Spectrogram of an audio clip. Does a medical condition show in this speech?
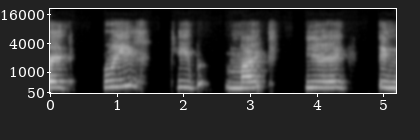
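Yes: cerebral palsy; from birth; impaired speech.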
